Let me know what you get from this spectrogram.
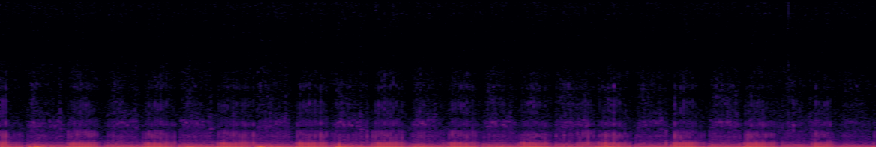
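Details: Soft, rumbling purr from the pet cat Bangul, recorded during a quiet night in Korea; the low drone rises and falls in regular breathing cycles close to one per second over the whole stretch.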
